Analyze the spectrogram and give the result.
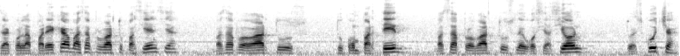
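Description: A man at a fairly quick pace. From Mexico, Torreón, Coahuila. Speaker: business and life coach. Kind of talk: interview.

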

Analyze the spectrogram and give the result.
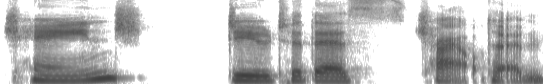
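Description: Bright, sharp tone from a woman with a Southern US accent, on a very clean recording with a silent background. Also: dry, close sound with no echo. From US South, Memphis, Tennessee. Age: 30s. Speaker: wellness podcast host. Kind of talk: solo podcast monologue.

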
